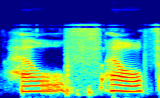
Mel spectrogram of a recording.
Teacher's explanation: i'm kind of pushing my tongue further forward already for the l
